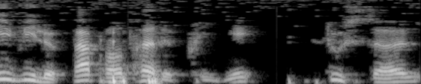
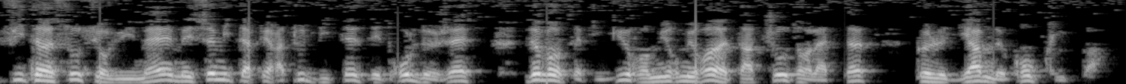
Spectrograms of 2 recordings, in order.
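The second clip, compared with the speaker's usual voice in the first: ordinary delivery, nothing marked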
